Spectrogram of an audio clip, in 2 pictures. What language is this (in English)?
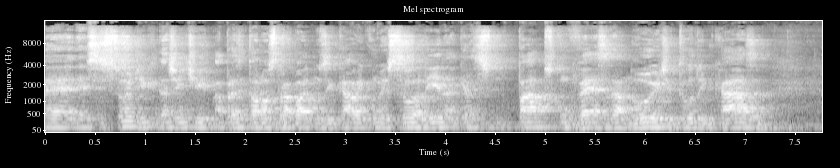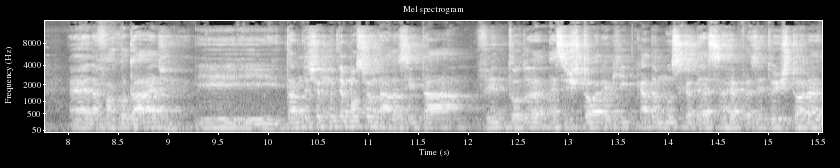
Portuguese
